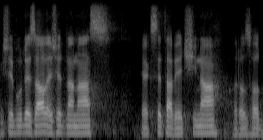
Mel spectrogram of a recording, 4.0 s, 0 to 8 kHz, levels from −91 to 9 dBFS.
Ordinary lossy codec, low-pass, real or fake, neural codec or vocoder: Opus, 32 kbps; 7.2 kHz; fake; codec, 16 kHz, about 1 kbps, DyCAST, with the encoder's durations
